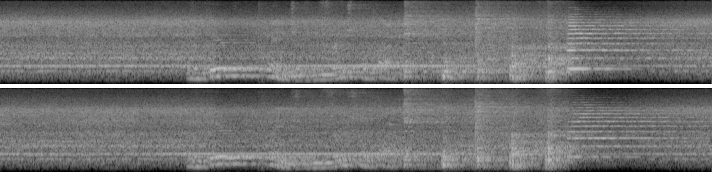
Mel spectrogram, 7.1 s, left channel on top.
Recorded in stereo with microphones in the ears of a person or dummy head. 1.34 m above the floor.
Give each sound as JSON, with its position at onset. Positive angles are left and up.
{"t": 1.9, "sound": "a man speaking", "side_deg": 30, "distance_m": 3.0}
{"t": 4.0, "sound": "running footsteps", "side_deg": -45, "distance_m": 3.0}
{"t": 5.7, "sound": "a trumpet", "side_deg": 75, "distance_m": 3.0}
